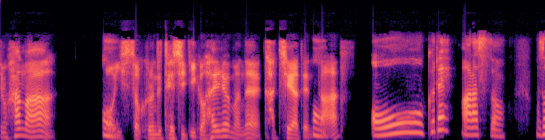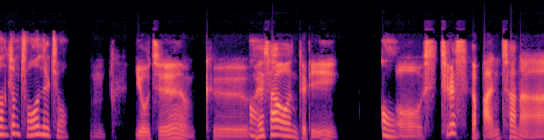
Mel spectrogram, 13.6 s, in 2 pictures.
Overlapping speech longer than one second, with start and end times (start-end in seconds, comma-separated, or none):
none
